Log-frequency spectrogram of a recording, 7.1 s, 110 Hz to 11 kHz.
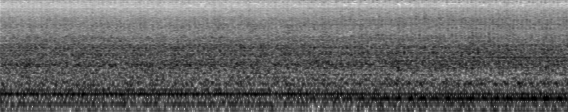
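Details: Audi A6 C7 (4G) 3.0 TDI V6 diesel Quattro idling cold before service; busy metallic timing chain rattle over a low hum. Dealer fixed it by replacing the faulty timing chain tensioner and the exhaust camshaft.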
